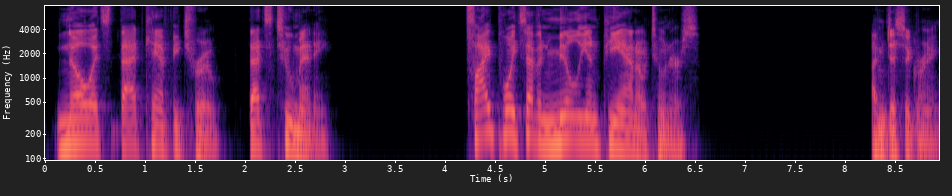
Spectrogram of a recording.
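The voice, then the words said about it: Yelling, loud emphatic voice. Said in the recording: “Why are you yelling?”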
